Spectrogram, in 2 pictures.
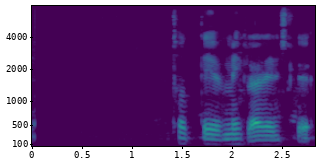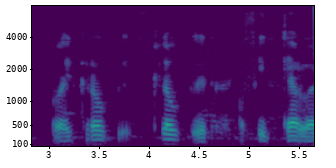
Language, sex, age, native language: Icelandic, male, 18-19, Icelandic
